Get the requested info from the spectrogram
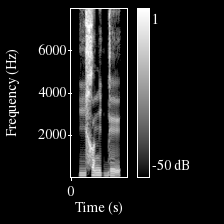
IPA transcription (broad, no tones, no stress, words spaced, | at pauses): i xʌniɡ͡be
